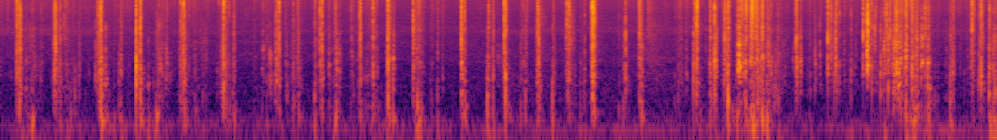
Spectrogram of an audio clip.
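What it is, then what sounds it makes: Inflated rubber balloon. An inflated purple latex balloon, hollow and about head-sized, is held in both hands and tapped and scratched with long painted nails. Dozens of quick, dry taps land as dull, low thumps with almost no ring. Between them come brighter, rustling scratch passages on the balloon skin, especially in the last few seconds.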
